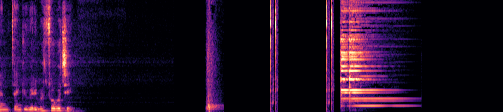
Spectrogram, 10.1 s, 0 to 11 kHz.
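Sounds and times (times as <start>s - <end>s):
mouse double click: 5.4s - 5.6s, 6.5s - 6.7s
bell ring: 6.8s - 8.5s.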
